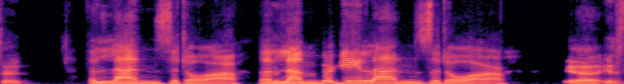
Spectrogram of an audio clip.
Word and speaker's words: Lanzador: Because the Lazarus, I keep wanting to call it the Lanzador. Lazarus. Eileen, how do you pronounce it? the Lanzador, the Lamborghini Lanzador.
